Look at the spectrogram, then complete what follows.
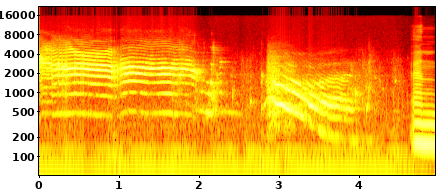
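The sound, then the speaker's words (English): A dolphin, rolling over almost into the water with its blowhole to muffle the sound, makes drawn-out, wavering nasal tones through its blowhole, mimicking a human name in two warbling, voice-like phrases with a wet, gurgling edge, fairly loud. “He would eventually roll over almost into the water with the blowhole to muffle the mook.”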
